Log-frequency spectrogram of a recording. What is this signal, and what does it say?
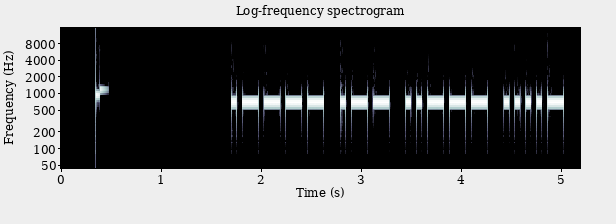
Morse code, heard as a keyed tone, about 23 wpm, 690 Hz. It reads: 1W24
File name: practice / 22wpm / Four Letter-Number Combinations - 22wpm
